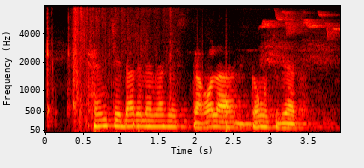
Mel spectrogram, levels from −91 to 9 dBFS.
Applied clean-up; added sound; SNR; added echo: none; Bird; 17 dB; reverberation time 1.7 s.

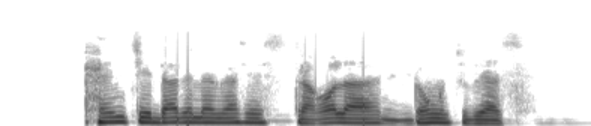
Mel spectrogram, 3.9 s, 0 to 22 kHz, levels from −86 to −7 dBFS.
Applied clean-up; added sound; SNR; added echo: none; none; none; none.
